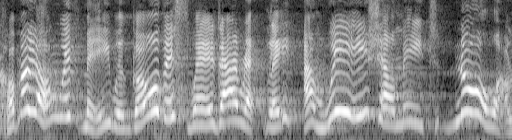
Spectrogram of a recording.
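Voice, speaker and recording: A female-sounding voice uses a put-on character voice at an extremely high pitch. Its pitch swings are very wide. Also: moderate pace. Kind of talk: fairy-tale stage acting. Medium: stage play. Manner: warm, cosy, motherly.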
